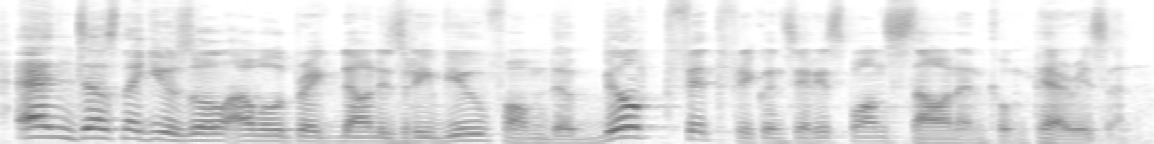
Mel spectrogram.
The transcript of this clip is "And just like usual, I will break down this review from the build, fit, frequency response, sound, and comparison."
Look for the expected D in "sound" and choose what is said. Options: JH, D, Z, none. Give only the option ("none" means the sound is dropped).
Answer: none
